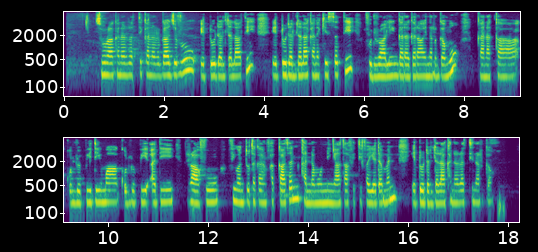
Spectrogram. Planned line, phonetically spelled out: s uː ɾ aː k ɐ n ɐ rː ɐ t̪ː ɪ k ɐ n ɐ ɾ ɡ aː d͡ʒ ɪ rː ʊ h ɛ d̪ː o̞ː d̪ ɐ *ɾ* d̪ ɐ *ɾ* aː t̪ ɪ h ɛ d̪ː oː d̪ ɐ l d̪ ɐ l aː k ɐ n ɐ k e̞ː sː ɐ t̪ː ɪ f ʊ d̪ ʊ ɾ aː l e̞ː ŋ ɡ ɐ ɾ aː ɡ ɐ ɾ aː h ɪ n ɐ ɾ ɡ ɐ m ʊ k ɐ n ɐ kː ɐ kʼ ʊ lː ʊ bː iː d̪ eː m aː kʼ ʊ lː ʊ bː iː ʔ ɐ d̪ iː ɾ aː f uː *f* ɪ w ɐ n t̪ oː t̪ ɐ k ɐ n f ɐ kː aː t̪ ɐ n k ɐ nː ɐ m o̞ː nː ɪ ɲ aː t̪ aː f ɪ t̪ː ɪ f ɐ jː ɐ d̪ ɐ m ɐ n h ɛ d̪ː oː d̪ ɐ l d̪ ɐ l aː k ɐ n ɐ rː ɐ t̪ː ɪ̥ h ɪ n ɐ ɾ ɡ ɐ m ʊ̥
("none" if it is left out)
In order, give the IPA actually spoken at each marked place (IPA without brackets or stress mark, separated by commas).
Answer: l, l, f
